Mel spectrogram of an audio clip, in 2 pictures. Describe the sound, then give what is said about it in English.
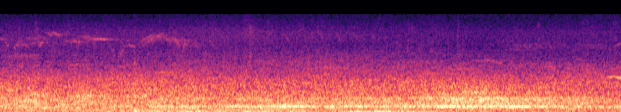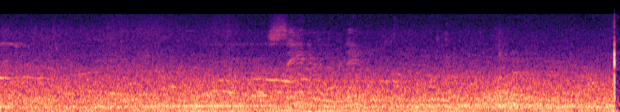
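A small light aircraft drones overhead outside the front of a house, its low, steady engine hum swelling slightly and then fading back into faint outdoor ambience with a bird chirp or two. “There is a small light aircraft overhead.”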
